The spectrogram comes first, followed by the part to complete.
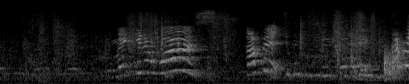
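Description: A child's high-pitched voice making two short wordless cries, one about a second in and one midway through, with a short sharp noise just before the end.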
